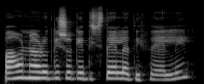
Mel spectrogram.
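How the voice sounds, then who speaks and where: A woman's voice: high voice, steady tone, close to an everyday voice. A woman playing a guilty, withdrawn girlfriend in an audio drama, hesitant and evasive. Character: guilty, withdrawn young girlfriend holding back a secret. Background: music.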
